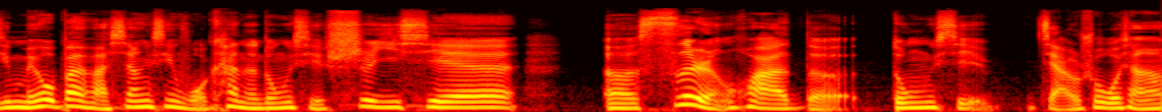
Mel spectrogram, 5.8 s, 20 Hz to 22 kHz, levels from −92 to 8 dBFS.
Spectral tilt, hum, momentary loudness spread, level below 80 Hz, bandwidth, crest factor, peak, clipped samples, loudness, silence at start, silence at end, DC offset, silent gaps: -4.5 dB/octave; none; 9 LU; -64 dBFS; 15.5 kHz; 18 dB; -4 dBFS; under 0.1%; -22 LUFS; 0 s; 0 s; under 0.1%; none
